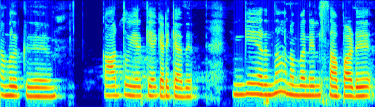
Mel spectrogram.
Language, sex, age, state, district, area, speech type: Tamil, female, 18-30, Tamil Nadu, Kallakurichi, urban, spontaneous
